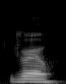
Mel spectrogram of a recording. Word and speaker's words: Drew: Drew. How do you say it? Drew, like Andrew?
